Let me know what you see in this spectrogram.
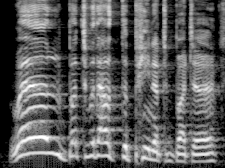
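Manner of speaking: put-on British accent. Imitating the other speaker's slip into a British accent: imitating someone's British accent. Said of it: "Then you went to".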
